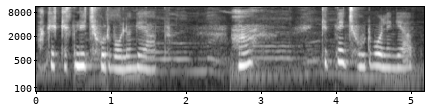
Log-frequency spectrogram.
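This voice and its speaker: A woman's voice: extremely high pitch, steady tone, unhurried, a little mellow. A woman voicing an angry, jealous young woman who accuses her partner of abandoning her. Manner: accusing, sulky, fiery. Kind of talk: fan audio drama acting. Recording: music playing behind.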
